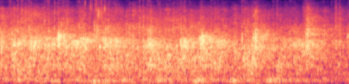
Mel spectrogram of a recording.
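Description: Audience applause at a Japanese speech contest in Kenya, a steady wash of clapping from a crowd that holds evenly for the whole stretch, with no voices over it.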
